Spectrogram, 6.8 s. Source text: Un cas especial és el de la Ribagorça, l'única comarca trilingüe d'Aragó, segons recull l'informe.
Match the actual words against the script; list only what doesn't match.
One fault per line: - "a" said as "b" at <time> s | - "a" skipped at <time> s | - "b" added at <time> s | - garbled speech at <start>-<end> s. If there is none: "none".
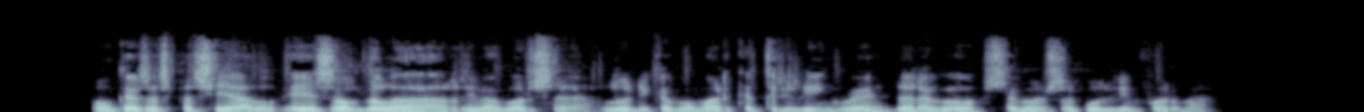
none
